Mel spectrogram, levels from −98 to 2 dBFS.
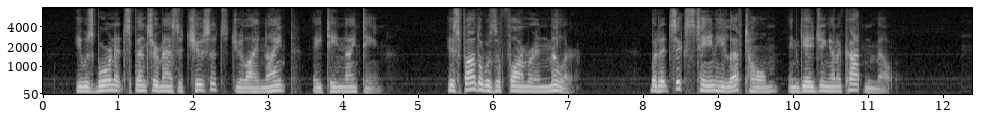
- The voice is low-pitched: No, medium, 150 Hz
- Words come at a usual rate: No, slow, 130 wpm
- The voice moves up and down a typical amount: Yes, average, 3.3 semitones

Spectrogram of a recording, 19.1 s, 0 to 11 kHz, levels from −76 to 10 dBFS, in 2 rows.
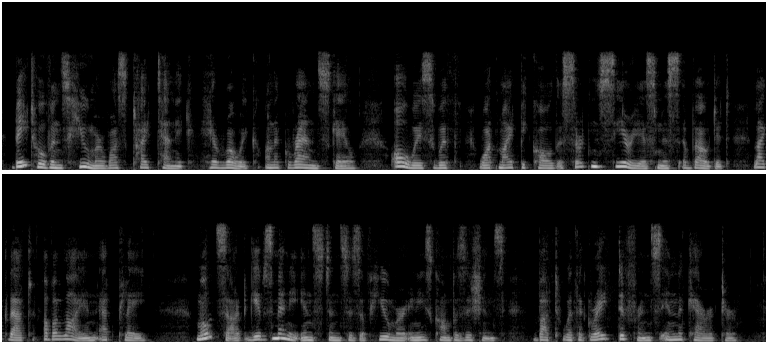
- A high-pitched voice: No, medium, 165 Hz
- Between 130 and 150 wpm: Yes, average, 140 wpm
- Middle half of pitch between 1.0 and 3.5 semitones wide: No, average, 4.7 semitones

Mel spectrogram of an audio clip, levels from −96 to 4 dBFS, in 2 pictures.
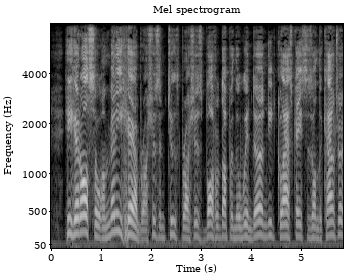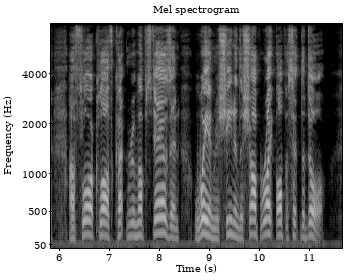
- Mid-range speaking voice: Yes, medium, 165 Hz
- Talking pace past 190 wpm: Yes, average, 200 wpm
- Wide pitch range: No, average, 4.3 semitones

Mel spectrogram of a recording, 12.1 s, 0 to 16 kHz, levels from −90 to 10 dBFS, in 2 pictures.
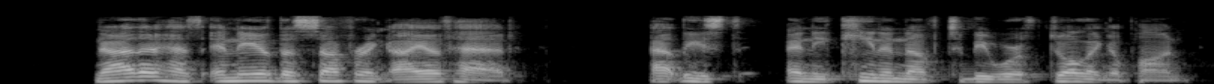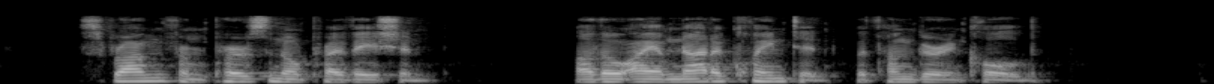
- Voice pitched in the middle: No, low, 120 Hz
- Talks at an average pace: Yes, average, 160 wpm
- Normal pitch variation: Yes, average, 3.5 semitones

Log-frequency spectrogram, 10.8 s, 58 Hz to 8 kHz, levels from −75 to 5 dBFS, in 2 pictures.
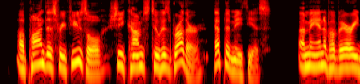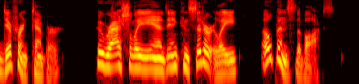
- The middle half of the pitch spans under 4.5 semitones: Yes, average, 3.8 semitones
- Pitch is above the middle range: No, medium, 155 Hz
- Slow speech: Yes, slow, 130 wpm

